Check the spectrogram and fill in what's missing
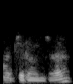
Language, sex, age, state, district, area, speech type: Nepali, male, 30-45, West Bengal, Jalpaiguri, rural, conversation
